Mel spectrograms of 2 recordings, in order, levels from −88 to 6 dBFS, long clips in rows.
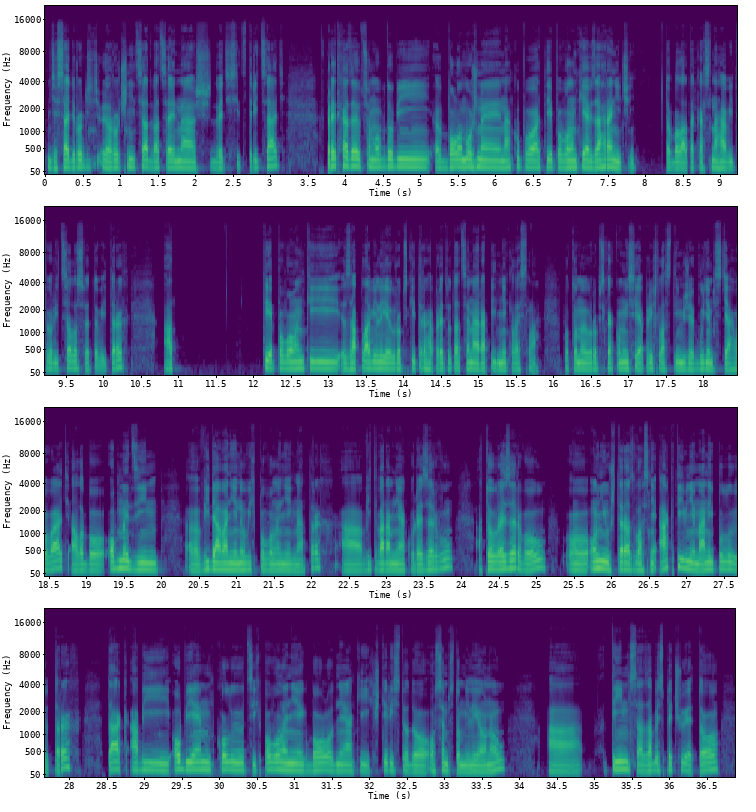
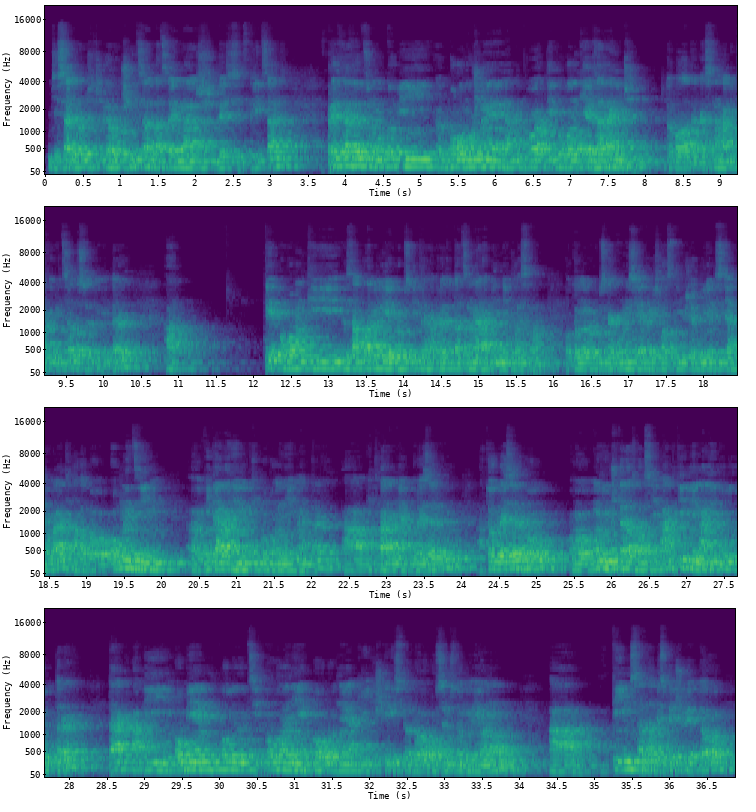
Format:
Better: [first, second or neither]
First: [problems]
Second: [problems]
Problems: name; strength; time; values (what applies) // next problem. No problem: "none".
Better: first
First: none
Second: off-mic speech; far // room echo; strong; dies away in 1.2 s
